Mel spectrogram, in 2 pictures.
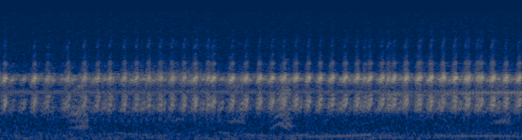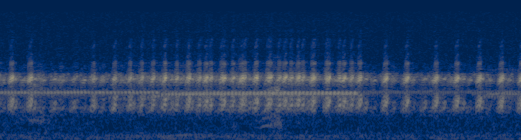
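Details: Pond chorus of tree frogs at night in mid-April, north-eastern Italy, a dense run of fast, clicking pulsed croaks carrying through the whole stretch, with the continuous even buzz of trilling mole crickets beneath.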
